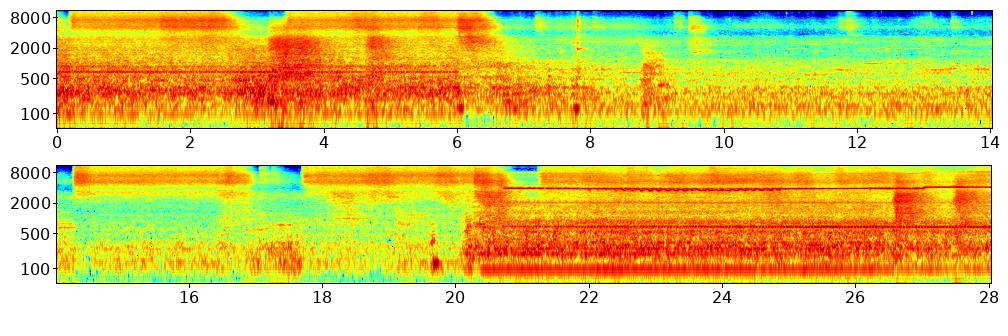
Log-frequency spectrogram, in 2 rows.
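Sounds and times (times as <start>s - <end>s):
metal lathe hissing: 19.5s - 28.0s
machine running with high whine: 20.2s - 28.0s.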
